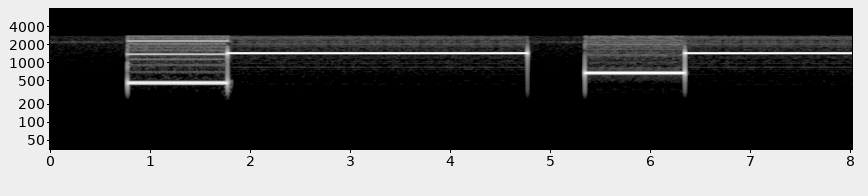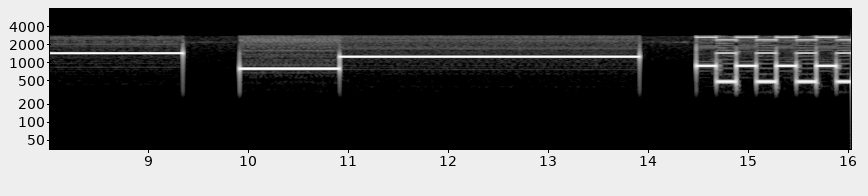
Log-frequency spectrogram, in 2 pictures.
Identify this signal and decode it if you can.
Two-tone page, heard as a one-second tone, then a three-second tone, about 460 then 1430 Hz, about 670 then 1430 Hz, about 790 then 1250 Hz, with noise. It is heard from 0.8 to 13.9 s.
